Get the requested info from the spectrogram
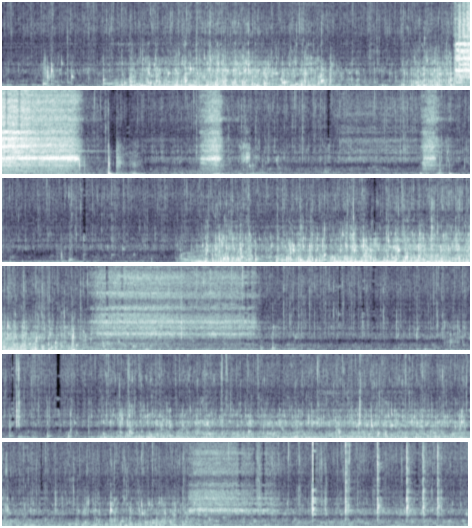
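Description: Scuba diver breathing through a regulator underwater: three long bubbling exhalations, each with a short high hiss of an inhale through the regulator.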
